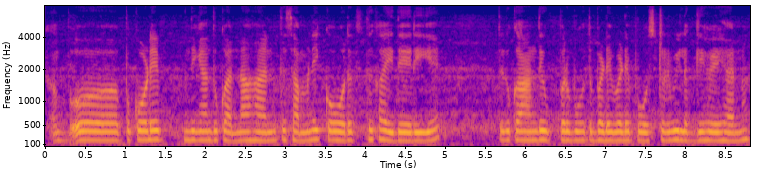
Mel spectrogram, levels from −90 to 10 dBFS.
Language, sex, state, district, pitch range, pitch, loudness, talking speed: Punjabi, female, Punjab, Kapurthala, 180-185 Hz, 185 Hz, -15 LUFS, 175 wpm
